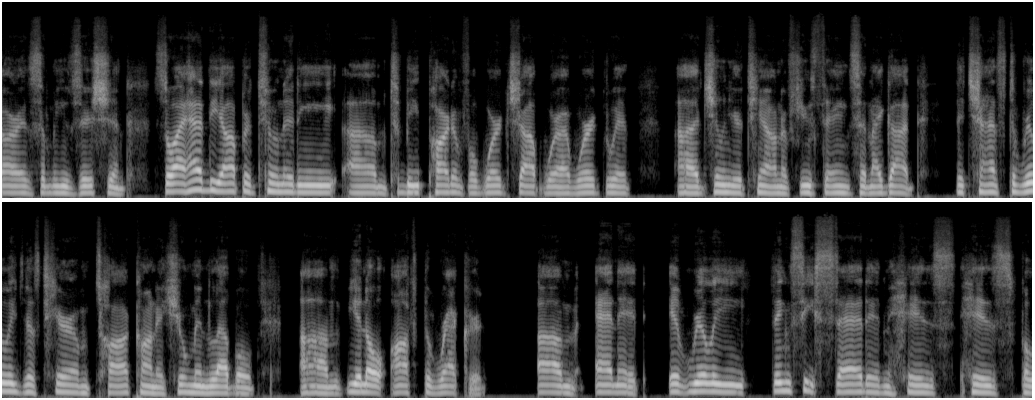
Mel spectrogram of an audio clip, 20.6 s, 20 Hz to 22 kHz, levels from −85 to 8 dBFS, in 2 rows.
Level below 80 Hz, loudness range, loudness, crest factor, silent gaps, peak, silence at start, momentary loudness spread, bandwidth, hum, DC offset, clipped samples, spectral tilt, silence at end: -50 dBFS; 2 LU; -21 LUFS; 16 dB; none; -4 dBFS; 0 s; 8 LU; 15 kHz; none; under 0.1%; under 0.1%; -6.5 dB/octave; 0 s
